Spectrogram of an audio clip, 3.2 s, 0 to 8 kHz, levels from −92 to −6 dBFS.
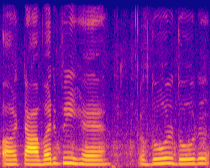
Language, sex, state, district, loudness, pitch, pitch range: Hindi, female, Bihar, Katihar, -16 LUFS, 220 Hz, 205-235 Hz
